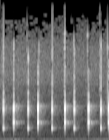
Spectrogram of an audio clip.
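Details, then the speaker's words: Frequency-driven (not voltage-driven) buzzer, marked with + and −, fed plain DC from a battery: only sharp, thin ticks about five or six a second and no steady tone. It needs a frequency signal to sound. "lo único que vimos es un click no suena tal como pasará con este Ahora cuando lo conectemos suena pequeño clic"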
